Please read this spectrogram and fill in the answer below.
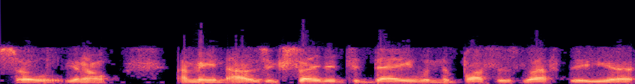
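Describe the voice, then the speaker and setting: Ordinary pitch variation at a moderate pace. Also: man. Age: 60s. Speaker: union leader. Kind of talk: radio interview. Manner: halting, many repeated words.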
